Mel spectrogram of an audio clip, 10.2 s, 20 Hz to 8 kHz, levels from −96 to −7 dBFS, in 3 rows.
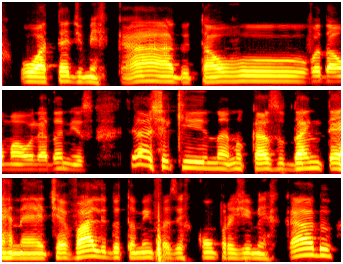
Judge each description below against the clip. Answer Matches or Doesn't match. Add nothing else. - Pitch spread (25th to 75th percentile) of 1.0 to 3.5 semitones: Matches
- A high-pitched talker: Doesn't match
